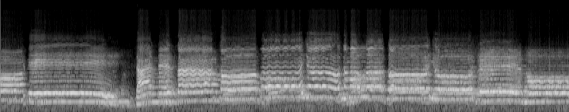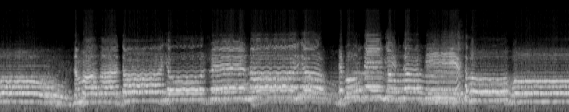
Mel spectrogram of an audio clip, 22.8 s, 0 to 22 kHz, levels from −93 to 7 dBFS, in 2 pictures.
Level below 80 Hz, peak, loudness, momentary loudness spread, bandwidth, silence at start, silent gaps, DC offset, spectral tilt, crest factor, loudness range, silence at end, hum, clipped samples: -58 dBFS; -6 dBFS; -17 LUFS; 3 LU; 6.8 kHz; 0 s; none; under 0.1%; -5 dB/octave; 12 dB; 1 LU; 0 s; none; under 0.1%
